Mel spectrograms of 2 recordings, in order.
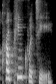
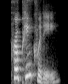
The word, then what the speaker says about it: propinquity: Propinquity, and I'm going to spell it for you. P-R-O-P-I-N-Q-U-I-T-Y.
